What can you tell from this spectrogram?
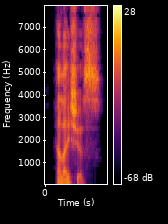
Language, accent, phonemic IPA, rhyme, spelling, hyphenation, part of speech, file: English, Australia, /hɛˈleɪʃəs/, -eɪʃəs, hellacious, hel‧la‧cious, adjective, En-au-hellacious.ogg
- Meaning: 1. horrible, awful, hellish, agonizing, difficult 2. nasty, repellent 3. Remarkable, unbelievable, unusual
